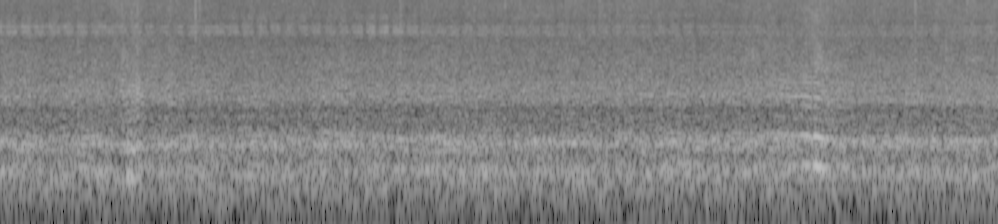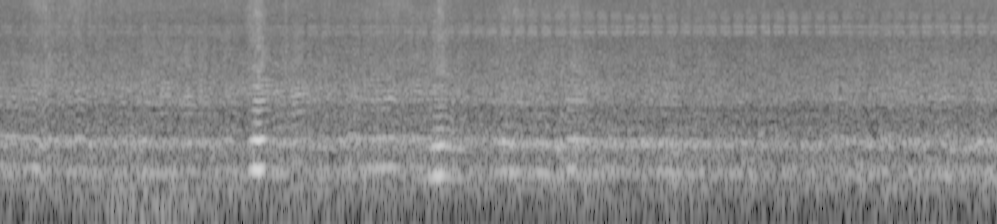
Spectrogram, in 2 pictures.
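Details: Thick, even drone of a bee swarm leaving its hive, punctuated by several single bees flying close by, giving short louder buzzes, most notably near twelve and fourteen seconds.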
